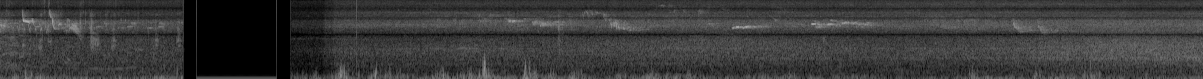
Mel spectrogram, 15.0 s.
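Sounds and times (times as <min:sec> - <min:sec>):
birds chirping: 0:00.0 - 0:02.3, 0:05.7 - 0:13.4.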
